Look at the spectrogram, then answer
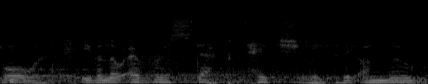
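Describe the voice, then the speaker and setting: Over loud background noise with a clear echo, a man does a put-on character voice at a fairly low pitch and a moderate pace. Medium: video game. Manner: calm, measured, reflective.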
